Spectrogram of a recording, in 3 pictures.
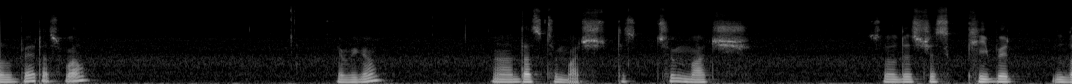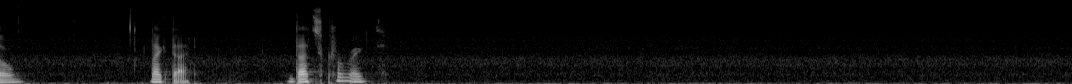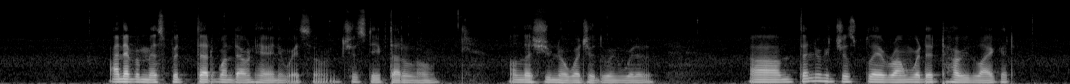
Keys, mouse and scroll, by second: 3.3-5.9 middle drag, 5.9-8.8 drag, 11.2-11.5 scroll down 2, 11.5-14.7 middle drag, 14.7-17.6 drag, 23.8 ctrl+z, 24.8-28.5 middle drag, 28.5-31.5 drag.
